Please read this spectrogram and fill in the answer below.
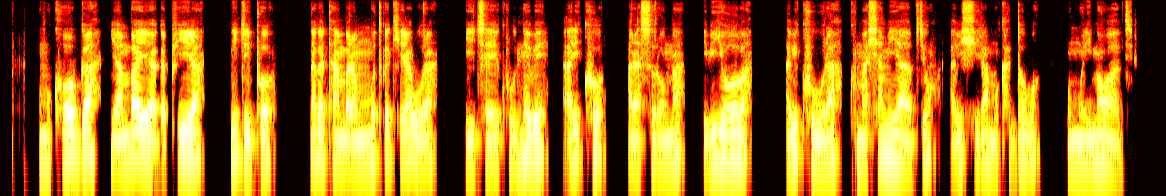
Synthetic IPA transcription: umukʰo̞ːb̚ɡajaːmbaje̞aɡapʰiɾa | nid͡ʒipʰo̞ | naɡatʰaːmbaɾamumutwe̞kʰiɾaβuɾa | jiːt͡ʃaje̞kʰuːn̥e̞βe̞ | a̰ɾikʰo̞ | aɾaso̞ɾo̞ma | iβijo̞ːβaː | βikʰuːɾakʰumaʃamijaːvjo̞ | aβiʃiɾamukʰado̞βo̞ | mumuɾimawaːvjo̥

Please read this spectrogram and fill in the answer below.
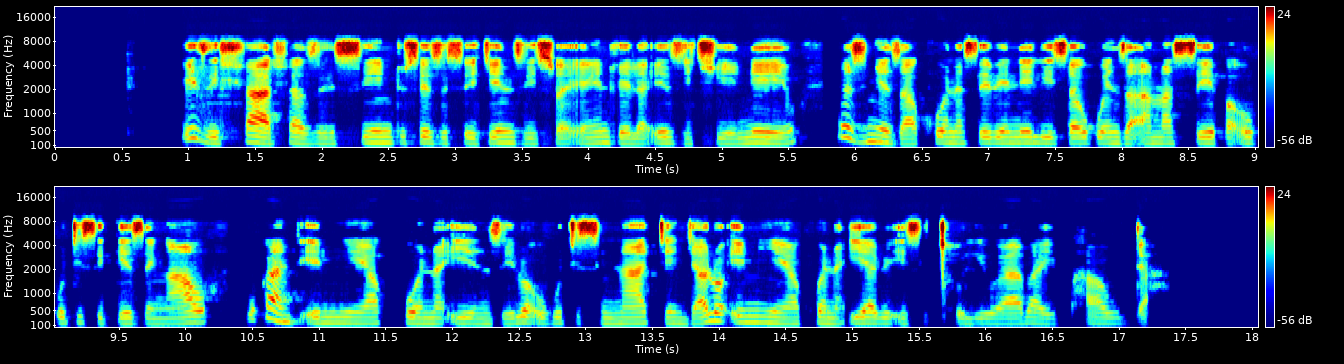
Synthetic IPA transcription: iziɬaɬazesintʼusezisɛt͡ʃʼend͡zʱiswa̰ʔɛ̰nd͡ɮʱɛla̰ʔezit͡ʃʼijɛnɛjɔ | eziɲɛzakʰɔnasɛβɛnelisauɣwɛnd͡zʱaamasɛpʰʼa̰ʔoɣutʰisiɡ̥ʱɛzɛŋawɔ | uɣantʼḭemiɲɛjak̚ʰɔnaʔijɛnd͡zʱɛlwaʔuɣutʰisinatʰɛnd͡ʒʱalɔʔemiɲɛjakʰɔnaʔijaβɛʔisiǀʰoliwɛjaβajipʰa̰wuːd̥ʱa

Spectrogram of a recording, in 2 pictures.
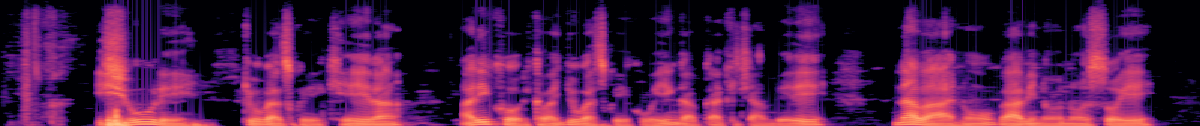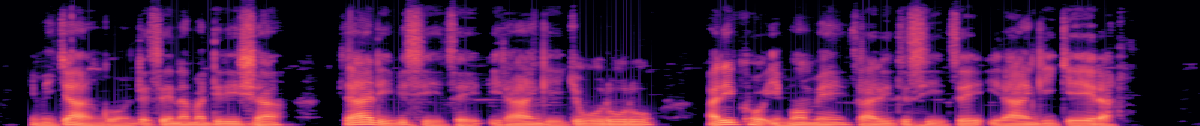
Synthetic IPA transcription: iʃuːɾe̞ɾɟ̥uːβazɡwe̞kʰe̞ːɾa | a̰ɾikʰo̞ɾikaβaɾɟuːβazɡwe̞kuβuhiːŋɡab̚ɡa̰kʰid͡ʒaːmbe̞ɾe̞ | naβaːn̥huβaβinonoso̞je | imiɾɟaːŋɡo̞nde̞t͡se̞namadiɾiʃa | v̥jaːɾiβisize̞iɾaːŋɡiɾɟuβuɾuɾu | a̰ɾikʰo̞ʔḭm̥o̞me̞z̥aːɾizisize̞ʔiɾaːŋɡiɟe̞ːɾa

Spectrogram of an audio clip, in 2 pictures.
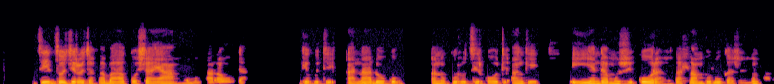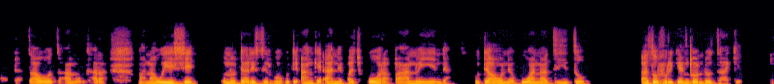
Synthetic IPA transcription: d͡zid͡zo̞t͡ʃiɾo̞t͡ʃakaɓaːko̞ʃajamomun̤waraunda | ŋɡe̞kutḭ | anaːɗo̞ko̞ | a̰no̞kurud͡zirwakutiʔaŋɡe̞ | eie̞ndamuʐiko̞ɾaʐakaɬamburuka̰ʐemun̤waraundad͡zawo̞d͡zaːno̞ɡʱaːɾamwanawe̞ʃe̞ | uno̞taɾisirwakutiʔaŋɡe̞ʔane̞pat͡ʃi̥ko̞ɾʔapa̰ːno̞e̞nda | kutiao̞ne̞kuwanad͡zid͡zo̞ | azo̞vuɾike̞ŋ͡ǃo̞ndo̞d͡zaːke̞

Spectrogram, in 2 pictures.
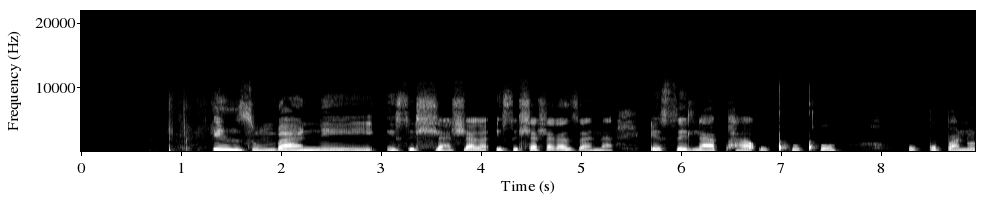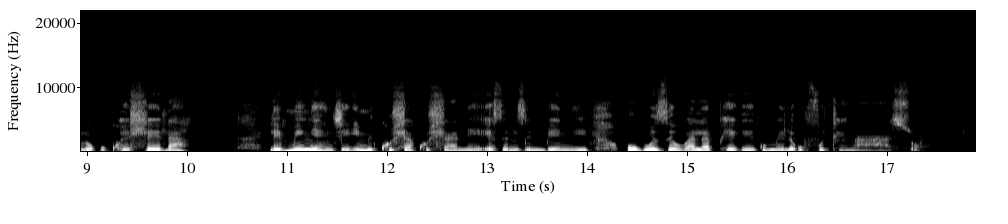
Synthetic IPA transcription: ind͡zʱumbʱanɛis | isiɬaɬaɣazana | ɛsɛlapʰaʔuǃʰuǃʰɔ | ub̥ʱub̥ʱanɔloɣukʰwɛɬɛːla | lemiɲɛnd͡ʒʱɛʔimikʰuɬakʰuɬanɛʔɛsem̩zimbʱeniuɣuzɛuwalapʰɛɣɛɣumɛlɛʔufutʰɛŋaːsɔ̰

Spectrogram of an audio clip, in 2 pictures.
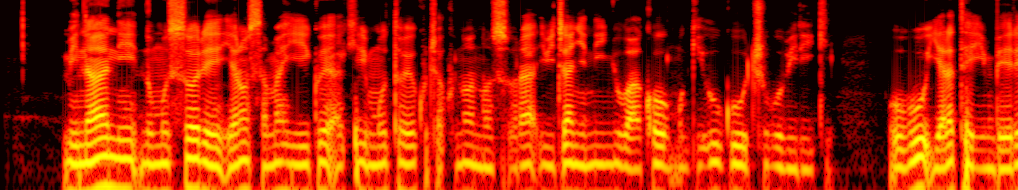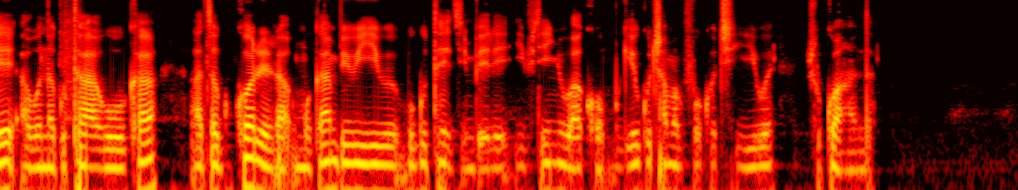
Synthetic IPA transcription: minaninumuso̞ɾe̞jaɾoːnsamahiːɡwe̞akʰiɾimuto̞jo̞kud͡ʒakuno̞ːnosoɾaʔiβid͡ʒaːɲe̞niːɲuβakʰo̞muɡihuɡut͡ʃuβuβiɾiɡi | uβujaɾatʰe̞jimbe̞ɾe̞ʔaβo̞naɡutʰaːhukʰaː | zaɡukʰo̞ɾe̞ɾa̰ʔumuɡaːmbiwiːwe̞woɡutʰe̞ːzimbe̞ɾe̞ivjiːɲuβakʰo̞muɡihuɡut͡ʃamavukʰo̞t͡ʃiːwe̞ | t͡ʃuɡ̥waːnda

